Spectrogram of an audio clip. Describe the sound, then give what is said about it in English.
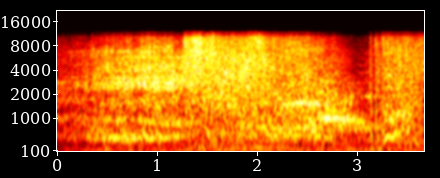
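A horse-drawn carriage consumed by flames explodes in a fireball, a loud, continuous roaring blast of dense rumbling noise with churning crashes that fills the whole stretch without voices. “Consumed by flames, the carriage breaks apart from the horses. It explodes in a fireball, flipped over and over by the ferocity of the blast.”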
